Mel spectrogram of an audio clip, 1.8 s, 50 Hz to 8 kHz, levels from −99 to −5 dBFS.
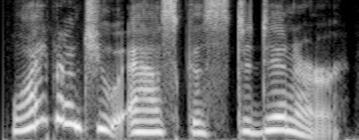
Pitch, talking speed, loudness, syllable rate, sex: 265 Hz, 235 wpm, -17 LUFS, 4.9 syllables/s, female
